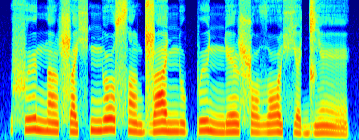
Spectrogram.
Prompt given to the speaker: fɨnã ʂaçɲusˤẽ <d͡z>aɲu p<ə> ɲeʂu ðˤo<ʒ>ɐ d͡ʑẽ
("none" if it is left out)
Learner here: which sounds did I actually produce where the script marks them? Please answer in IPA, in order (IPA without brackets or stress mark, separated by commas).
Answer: ɖ͡ʐ, ɨ, ç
